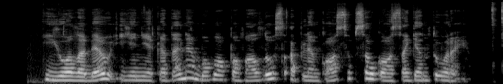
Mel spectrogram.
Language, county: Lithuanian, Alytus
